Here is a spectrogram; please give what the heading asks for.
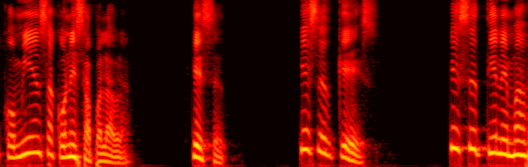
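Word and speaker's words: חסד: Lo importante es que nos acordemos que hay una palabra, en este caso se pronuncia aproximadamente Gesed, que es la palabra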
